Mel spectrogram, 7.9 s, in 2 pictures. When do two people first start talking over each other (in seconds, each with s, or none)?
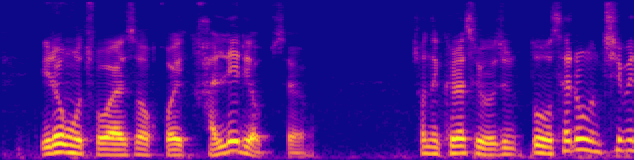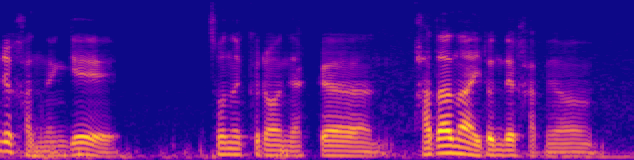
none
